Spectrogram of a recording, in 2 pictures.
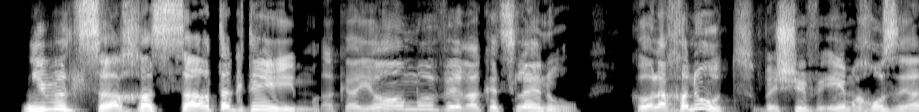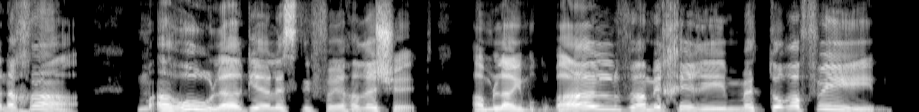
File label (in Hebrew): פרסומת אנרגטית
